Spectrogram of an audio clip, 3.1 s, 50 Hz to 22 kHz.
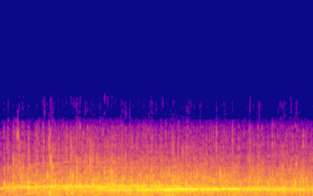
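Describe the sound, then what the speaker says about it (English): Graduating class of 2025 claps hands together at a ceremony, a dense steady crowd applause with light cheering, sustained throughout. "class of 2025, I want you to clap your hands if you're graduating today."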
